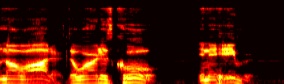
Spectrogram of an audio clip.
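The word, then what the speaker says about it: כול: The Hebrew word is cool, pronounced cool.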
